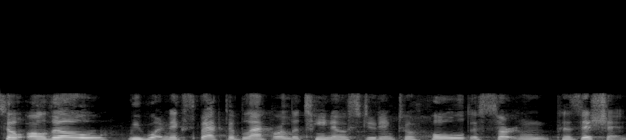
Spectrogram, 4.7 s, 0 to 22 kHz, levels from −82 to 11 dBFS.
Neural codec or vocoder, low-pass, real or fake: codec, 16 kHz in and 24 kHz out, 1.1 kbps, FireRedTTS-2 codec; 7.2 kHz; fake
